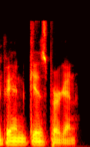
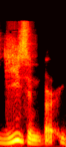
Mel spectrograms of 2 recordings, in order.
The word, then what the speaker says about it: Van Gisbergen: How many different ways are you going to pronounce this poor guy's name? It's Shane Van Gisbergen. It's Giesenberg, Giesberger.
